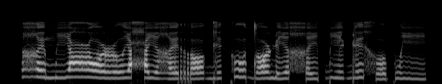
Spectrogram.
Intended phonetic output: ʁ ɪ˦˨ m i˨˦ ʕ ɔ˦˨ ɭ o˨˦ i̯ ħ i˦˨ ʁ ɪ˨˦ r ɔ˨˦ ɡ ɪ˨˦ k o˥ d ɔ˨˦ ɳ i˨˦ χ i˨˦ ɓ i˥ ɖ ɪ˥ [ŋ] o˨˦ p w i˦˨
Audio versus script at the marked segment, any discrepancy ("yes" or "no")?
yes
